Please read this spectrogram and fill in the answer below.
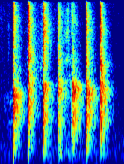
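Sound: hand clapping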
